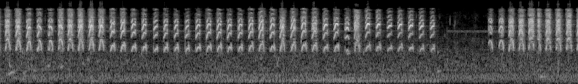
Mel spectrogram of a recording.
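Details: Plantain squirrel, known locally as tupai kekes, in a clear recording for teaching songbirds: rapid, evenly spaced, piercing clicks pour out continuously, pause for under a second, then start again at the same brisk pace.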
